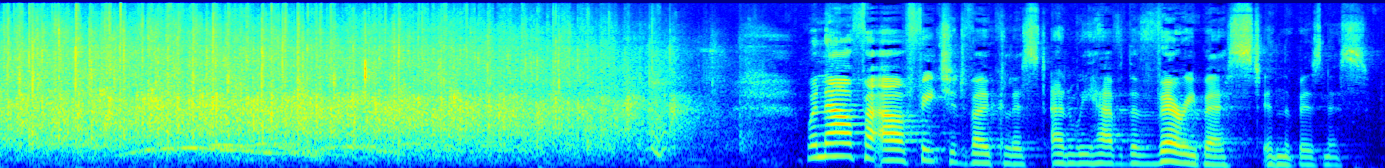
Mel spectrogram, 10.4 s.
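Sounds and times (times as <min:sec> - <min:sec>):
audience applause: 0:00.0 - 0:05.5
speech: 0:06.1 - 0:10.3.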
